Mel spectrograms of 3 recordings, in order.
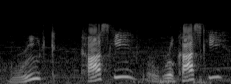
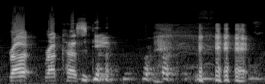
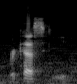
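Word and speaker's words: Rutkowski: Ruckusky. The T is silent, and the O is like a U. Ruckusky.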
